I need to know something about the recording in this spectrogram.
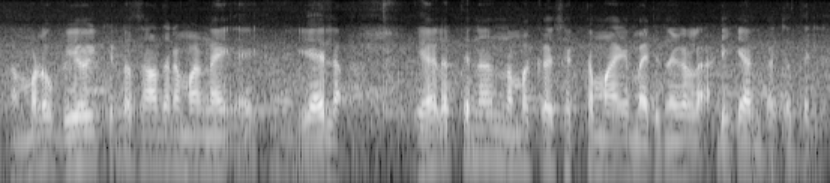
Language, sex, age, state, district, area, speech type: Malayalam, male, 60+, Kerala, Idukki, rural, spontaneous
